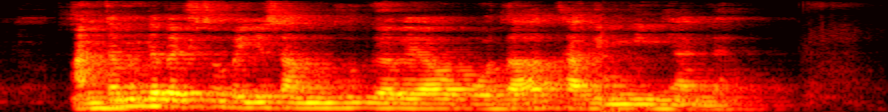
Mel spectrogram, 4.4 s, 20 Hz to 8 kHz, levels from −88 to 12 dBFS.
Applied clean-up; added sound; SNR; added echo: neural separator model SepFormer DNS4.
